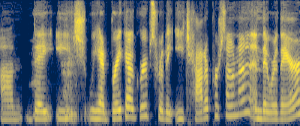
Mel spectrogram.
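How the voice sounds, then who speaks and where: The sound is dry and close with no echo as a woman speaks at medium pitch with ordinary pitch variation. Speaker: workshop facilitator. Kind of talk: webinar presentation. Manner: fast.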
